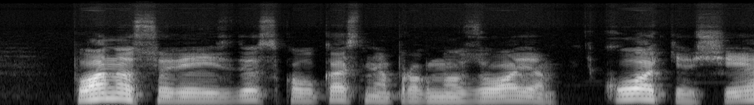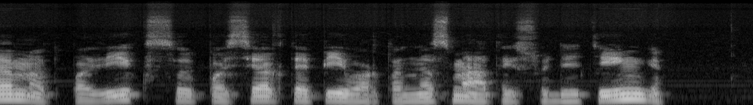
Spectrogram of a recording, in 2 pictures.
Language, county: Lithuanian, Vilnius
